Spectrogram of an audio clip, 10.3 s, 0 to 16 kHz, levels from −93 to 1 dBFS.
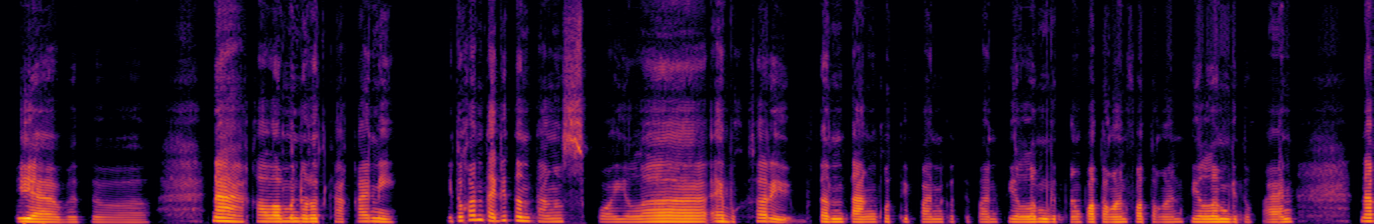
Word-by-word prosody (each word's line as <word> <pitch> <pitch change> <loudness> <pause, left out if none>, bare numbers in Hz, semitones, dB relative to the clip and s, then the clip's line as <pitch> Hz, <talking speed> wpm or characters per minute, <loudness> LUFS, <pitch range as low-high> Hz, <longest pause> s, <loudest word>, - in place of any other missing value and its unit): Iya, 215 -2 +9 0.2
betul. 175 -1 -12 0.7
Nah, 245 -1 +9 0.2
kalau 220 -1 +4
menurut 215 -1 +3
Kakak, 205 +2 -5
nih. 200 -2 -1 0.4
Itu 255 +3 -2
kan 330 - +4
tadi 255 +3 +1
tentang 240 -6 0 0.2
spoile 190 -1 -7 0.5
eh 220 - +3
buk 195 - -13
sori, 230 -2 +1 0.3
tentang 200 -2 +2
kutipan-kutipan 190 -2 -10
film 190 -1 +1
gitu, 195 - -3
tentang 185 0 -8
potongan-potongan 190 0 -2
film, 195 -1 +3
gitu 185 -1 -9
kan. 180 +1 -2 0.6
Nah, 240 0 +3
195 Hz, 145 wpm, -24 LUFS, 190-215 Hz, 0.7 s, Iya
